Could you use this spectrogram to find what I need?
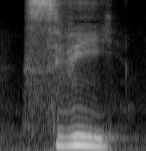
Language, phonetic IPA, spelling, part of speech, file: Ukrainian, [sʲʋʲii̯], свій, pronoun, Uk-свій.ogg
- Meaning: one's, my, his, her, its, our, your, their (always refers to the subject of the sentence)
